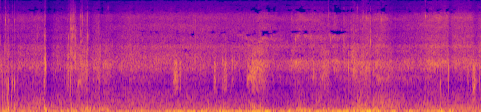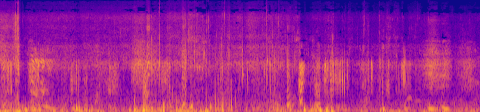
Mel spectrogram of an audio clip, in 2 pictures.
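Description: Water splashing and churning against a surfer's action camera as he paddles through whitewater, with an underwater bubbling rush while the camera is submerged near the start. The water noise eases off about ten seconds in.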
